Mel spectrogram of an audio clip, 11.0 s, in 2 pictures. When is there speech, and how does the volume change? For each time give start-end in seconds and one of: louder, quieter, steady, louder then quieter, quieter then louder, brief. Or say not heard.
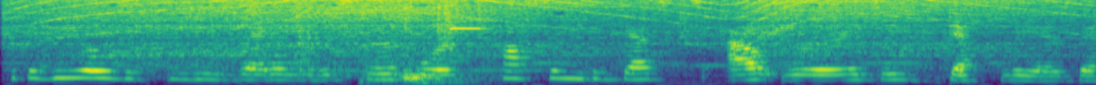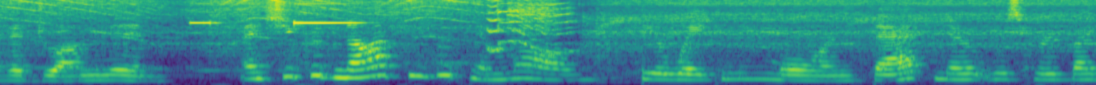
0.1-10.9 steady.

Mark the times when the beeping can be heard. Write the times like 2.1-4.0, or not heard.
1.8-2.4, 6.4-7.3.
